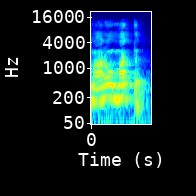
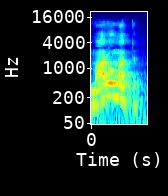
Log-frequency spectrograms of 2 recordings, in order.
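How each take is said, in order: No difference in how they are said.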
